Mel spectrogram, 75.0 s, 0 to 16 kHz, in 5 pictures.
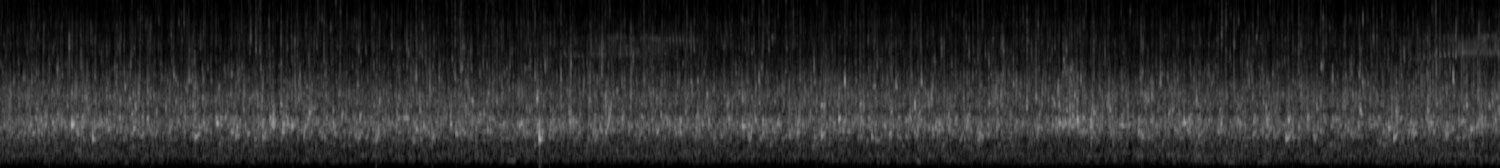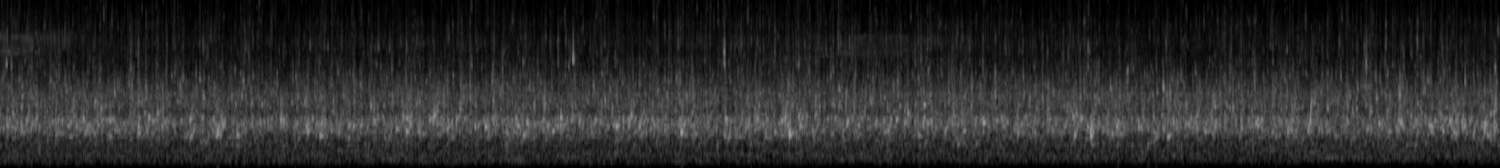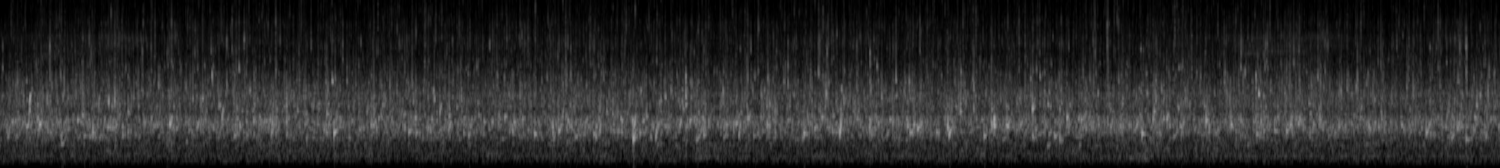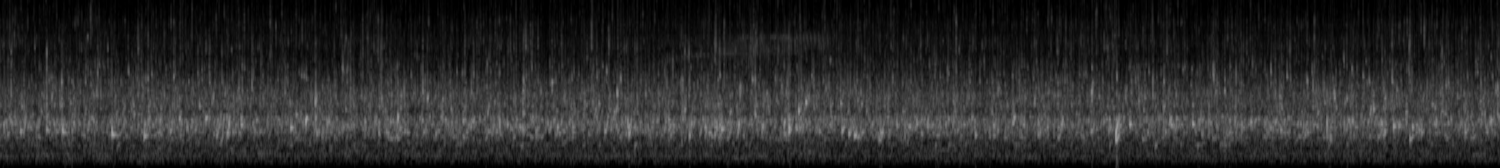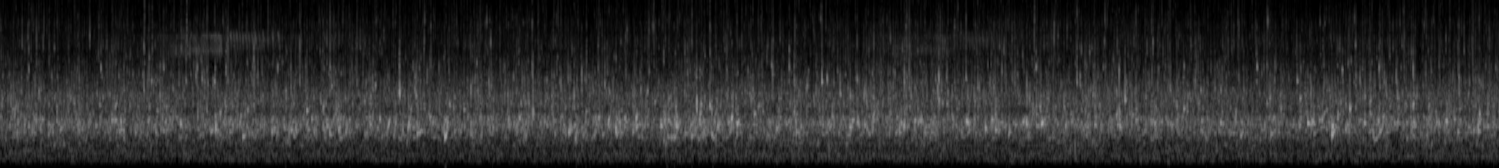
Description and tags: Noise of a water stream. Primo EM172 capsules into FEL Microphone Amplifier BMA2, PCM-M10 recorder. Recorded near Villareal de San Carlos (Caceres, Spain)
river, field-recording, creek, stream, water, flowing, nature, brook, babbling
